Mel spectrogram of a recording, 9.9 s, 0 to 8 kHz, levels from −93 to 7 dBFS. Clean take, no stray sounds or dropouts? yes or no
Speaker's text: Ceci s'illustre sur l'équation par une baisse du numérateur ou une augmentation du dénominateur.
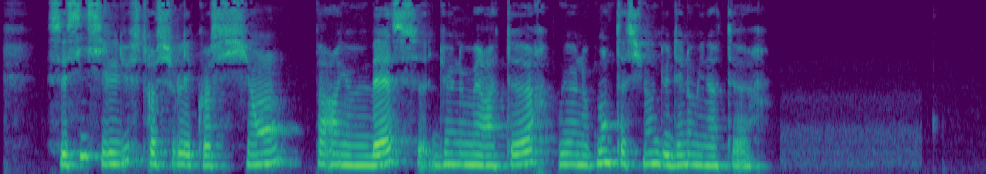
yes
